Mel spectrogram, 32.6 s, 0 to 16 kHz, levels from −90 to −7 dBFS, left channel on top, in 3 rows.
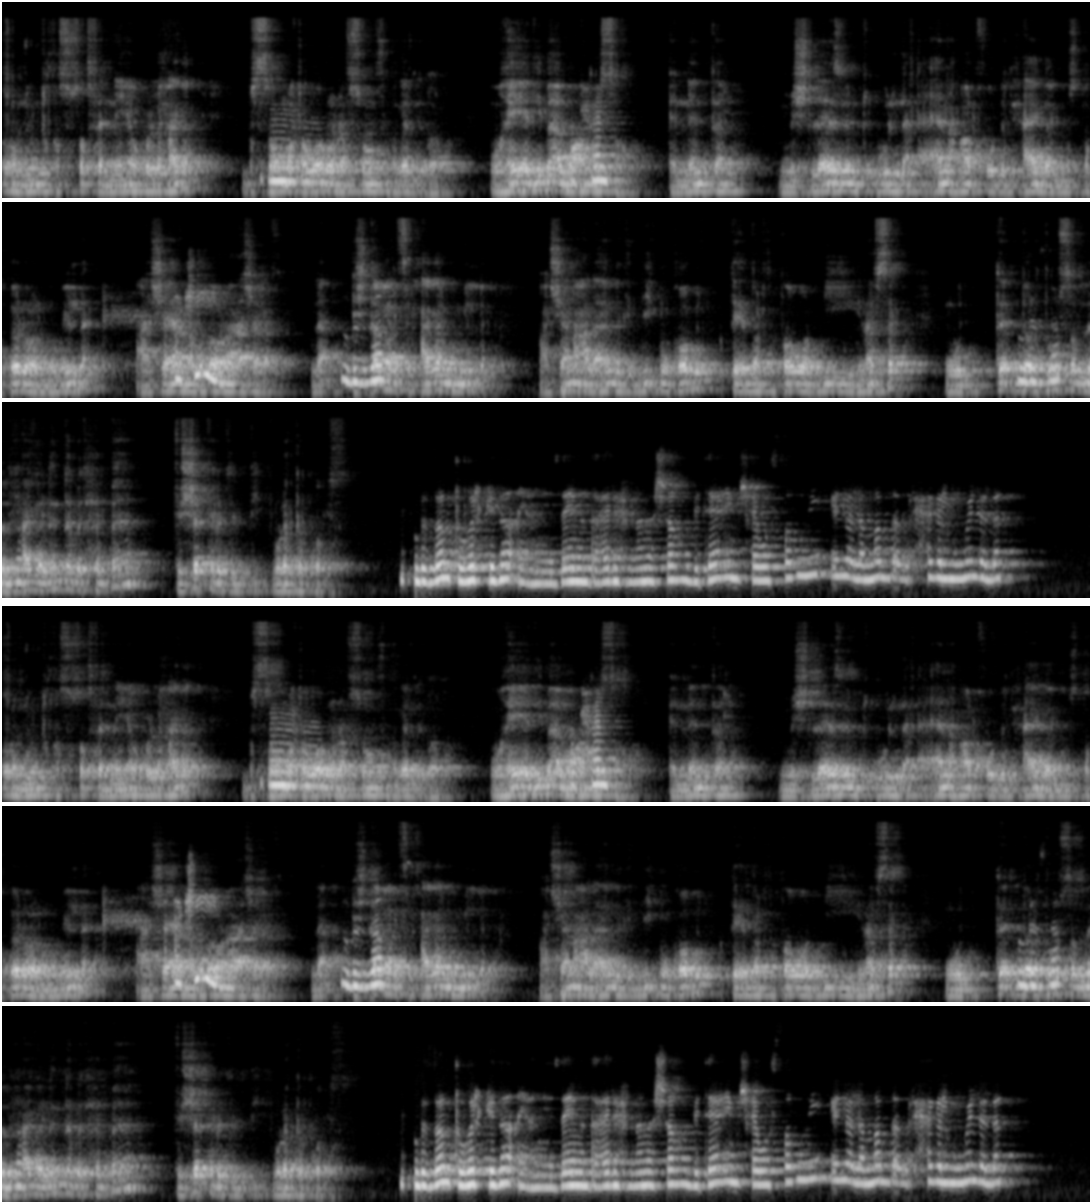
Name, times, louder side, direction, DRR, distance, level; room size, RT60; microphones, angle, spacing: voice 1, 0.0-1.9 2.4-4.4 4.9-6.0 6.7-7.3 7.8-11.8 12.2-13.6 14.0-15.7 16.3-19.9 20.3-20.5 20.8-23.1 23.5-25.0, left 1 dB, 65° left, 1 dB, 5.7 m, -32 dB
voice 2, 2.7-3.3 5.9-6.1 12.2-12.3 12.6-13.2 14.3-14.7 21.0-22.0 25.9-31.8, right 1 dB, 40° right, 4 dB, 2.9 m, -27 dB
28.0 x 20.5 x 5.0 m, 0.68 s
head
